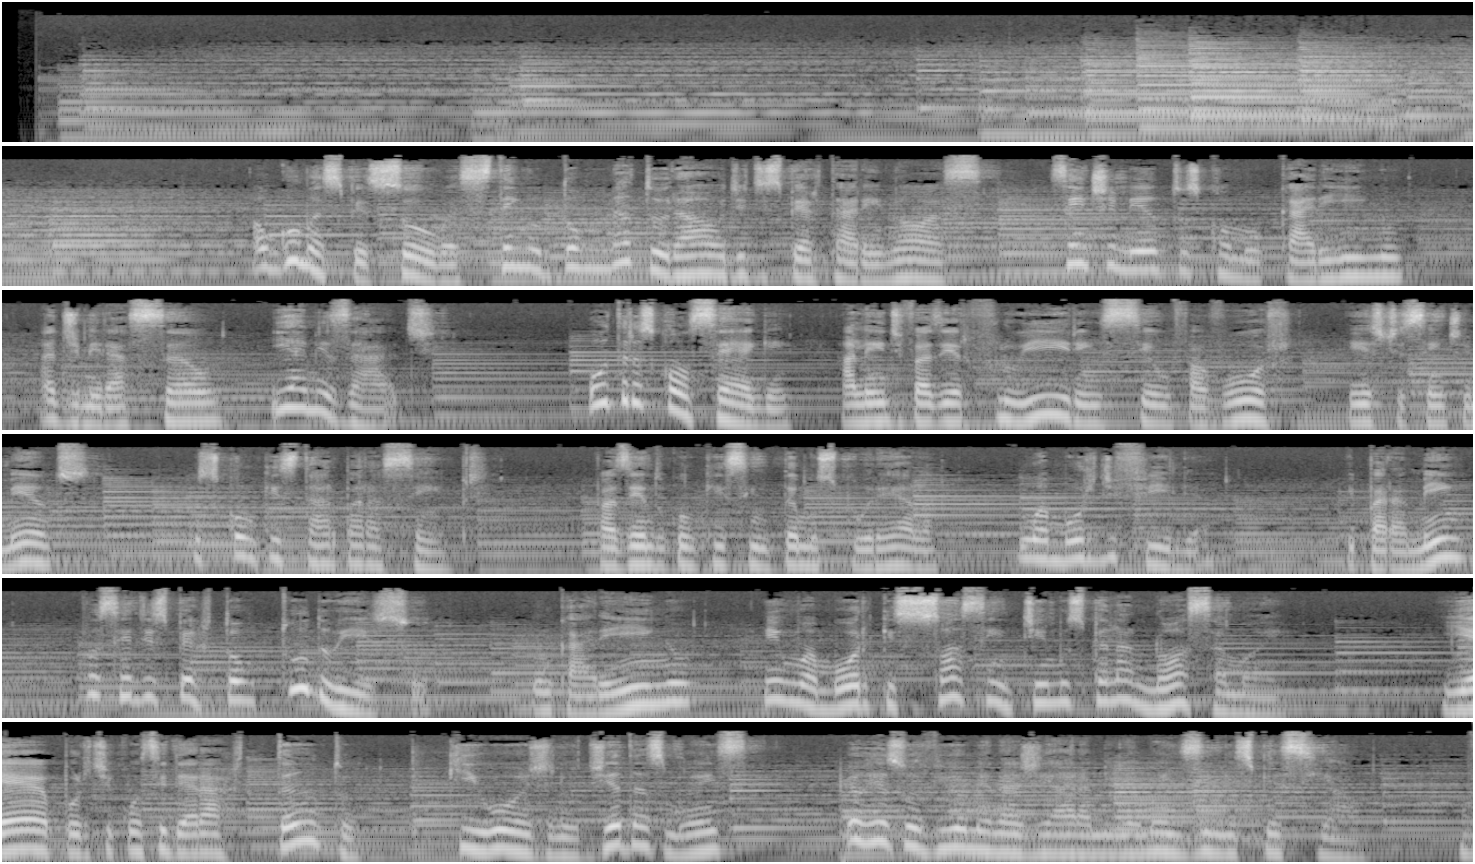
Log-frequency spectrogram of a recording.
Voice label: Dia das Maes de Consideracao, F

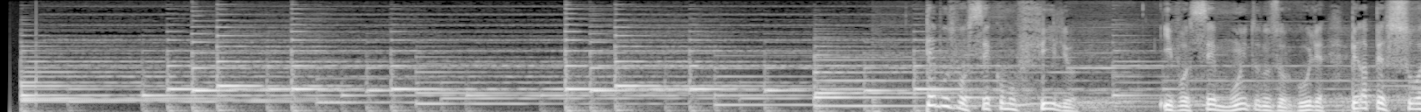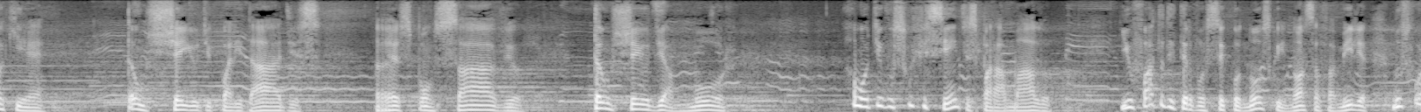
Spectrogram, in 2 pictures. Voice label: Aniv. de Genro, M

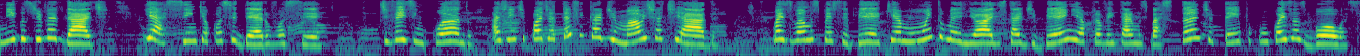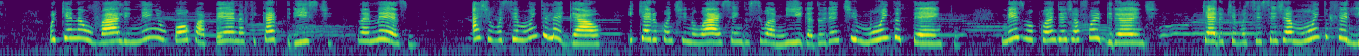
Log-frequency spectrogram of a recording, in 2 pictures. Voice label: Dia da Amizade F Infantil

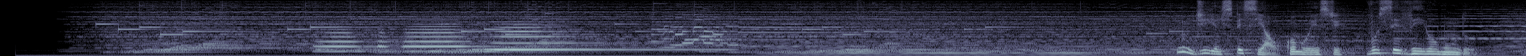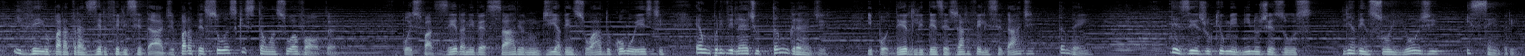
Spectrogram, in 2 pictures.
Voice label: Feliz Natal e Feliz Aniversario, M

